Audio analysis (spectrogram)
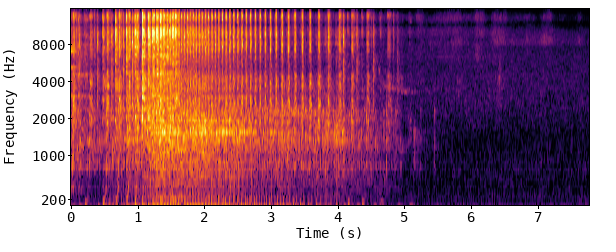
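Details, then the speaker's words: Briggs & Stratton Vanguard engine on Powermate 5000W contractor generator, sold as non-running with burned, pitted piston and no compression: fires on starting fluid without fuel in line, quick even firing beats about four seconds then dies; compression sounds healthy. "sounds good to me uh let me throw some gas in there and try starting it for real"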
